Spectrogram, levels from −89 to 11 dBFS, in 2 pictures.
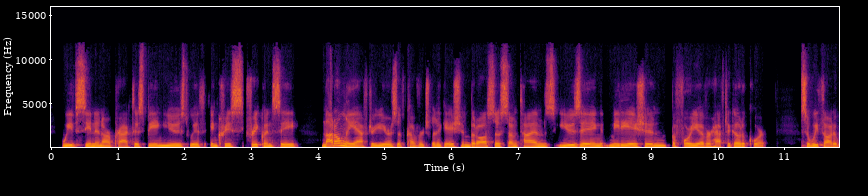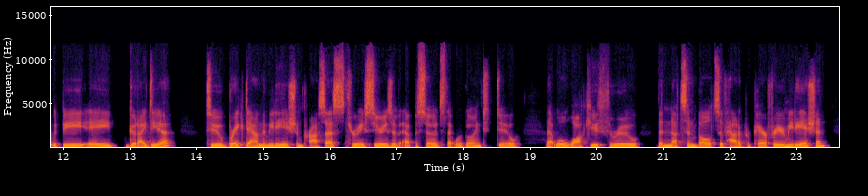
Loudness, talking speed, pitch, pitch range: -18 LUFS, 180 wpm, 150 Hz, 135-160 Hz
